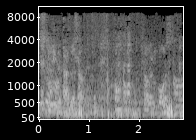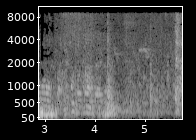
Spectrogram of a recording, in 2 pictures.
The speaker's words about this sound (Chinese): 以下的这几十秒声音，就是从乌镇景区的门口到西栅的渡船上面的一段声响。你可以想象这是一幅怎么样欢乐的场景？人们来自于全国各地，有着不同的生活背景，但是此刻在同一艘船上，听着水声、鸟鸣，说着各自的事情。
